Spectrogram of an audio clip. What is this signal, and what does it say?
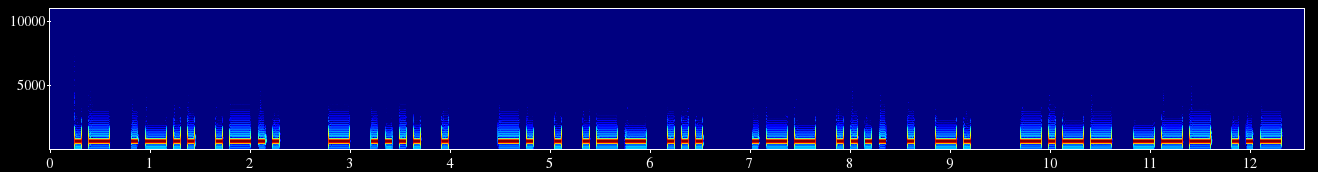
Morse code, heard as a keyed tone, about 17 wpm, 700 Hz. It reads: ALL THE NEWS WHEN YOU
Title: Sentences from Top 800 Words 17wpm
